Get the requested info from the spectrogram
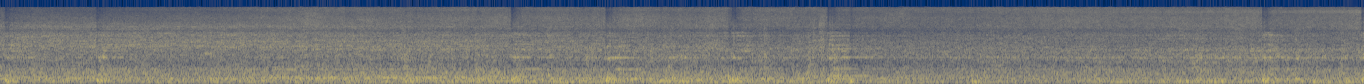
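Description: Passenger coaches of a passing train rolling by at close range, a steady rumble with the wheels clattering over the rail joints.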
